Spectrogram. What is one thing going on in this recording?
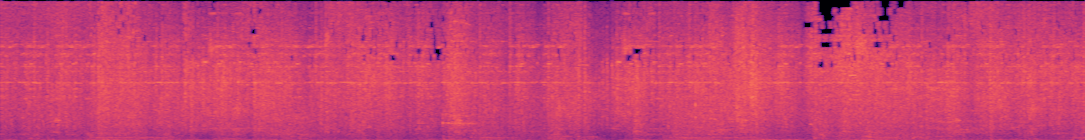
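Fantasy spell effects crackle and burst in rapid succession.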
